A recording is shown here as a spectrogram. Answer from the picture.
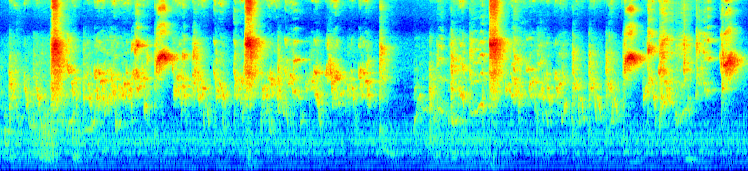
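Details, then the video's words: A group of parakeets keeps up a dense stream of chirpy, scratchy warbling, punctuated every second or two by brighter high squeaks, over a steady faint background hum in a small room. "Happy Parakeets Singing"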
